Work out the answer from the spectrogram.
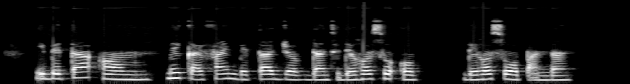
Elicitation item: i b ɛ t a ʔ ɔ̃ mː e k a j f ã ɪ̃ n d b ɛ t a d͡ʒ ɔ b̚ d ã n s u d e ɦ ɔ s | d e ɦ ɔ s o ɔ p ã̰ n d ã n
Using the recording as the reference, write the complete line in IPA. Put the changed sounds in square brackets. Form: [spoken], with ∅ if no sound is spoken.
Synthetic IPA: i b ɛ t a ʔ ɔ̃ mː e k a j f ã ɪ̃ n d b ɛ t a d͡ʒ ɔ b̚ d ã n [t] u d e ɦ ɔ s | d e ɦ ɔ s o ɔ p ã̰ n d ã n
